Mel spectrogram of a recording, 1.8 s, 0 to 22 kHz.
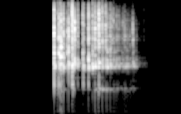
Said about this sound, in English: our fate is decided by a D20 dice. Marcus, would you be able to roll that for us?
